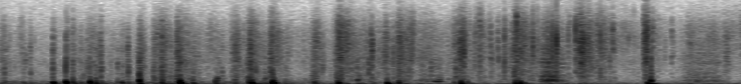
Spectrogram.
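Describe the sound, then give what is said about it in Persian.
Hoofbeats of a horse ridden at speed toward an opposing army: many sharp, quick clops in uneven clusters, moderately loud over a soft background hiss. “او سوار بر اسب می شود و با سرعت به سوی سپاه امام می رود”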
